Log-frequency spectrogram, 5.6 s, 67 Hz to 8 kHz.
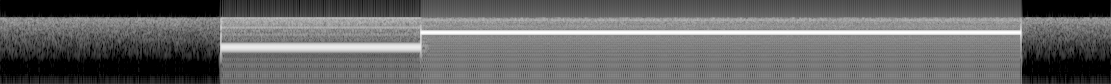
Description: Two-tone page, heard as a one-second tone, then a three-second tone, about 550 then 1250 Hz. It is heard from 1.1 to 5.1 s.
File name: wcalert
